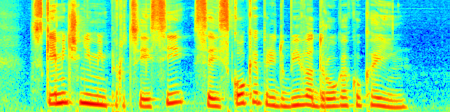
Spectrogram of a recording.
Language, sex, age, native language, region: Slovenian, female, 18-29, Slovenian, Central Slovenia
